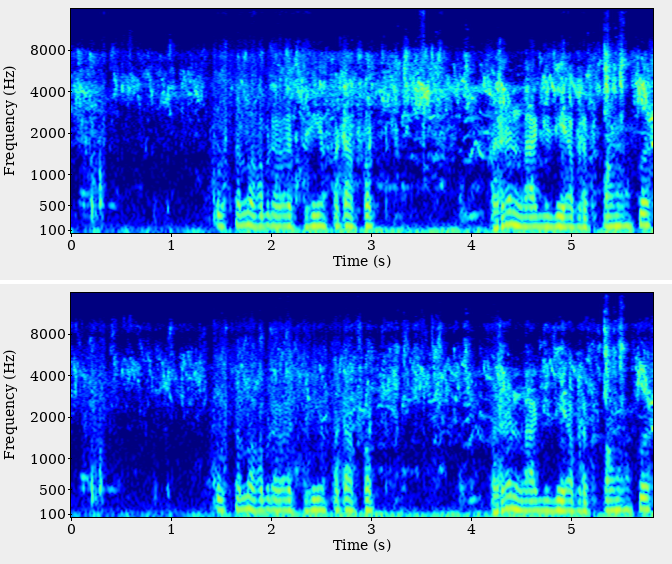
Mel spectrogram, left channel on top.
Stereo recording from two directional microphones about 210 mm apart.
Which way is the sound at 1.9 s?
5° right (ahead or behind).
